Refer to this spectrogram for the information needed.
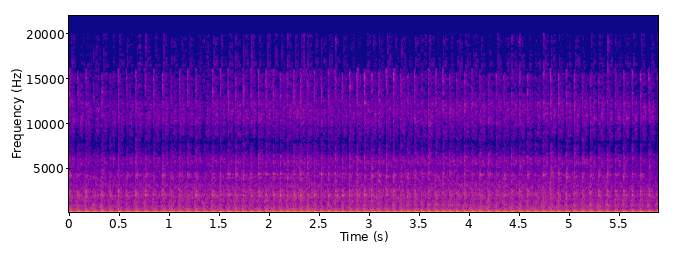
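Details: Honda GL100 CDI before rebuild, low compression, erratic carburetor, smoking: steady rapid clatter over an even firing beat; the most audible noise is said to be the clutch, which judders on take-off.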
